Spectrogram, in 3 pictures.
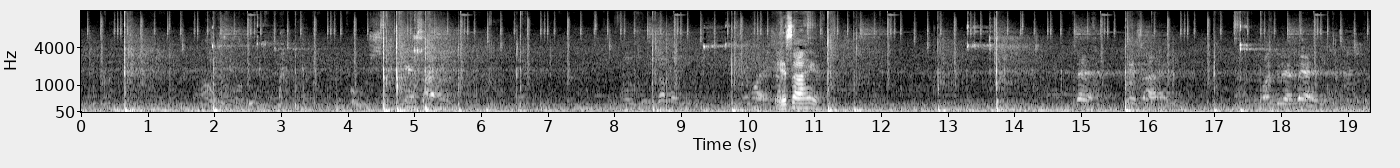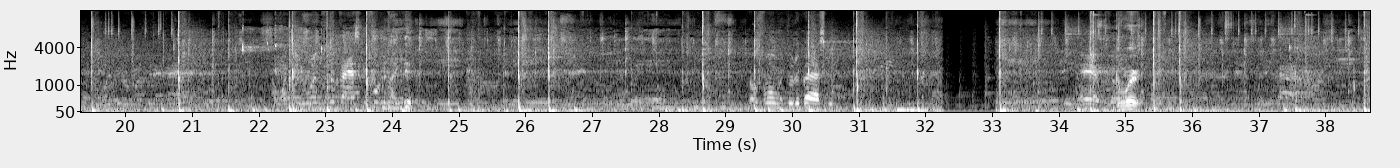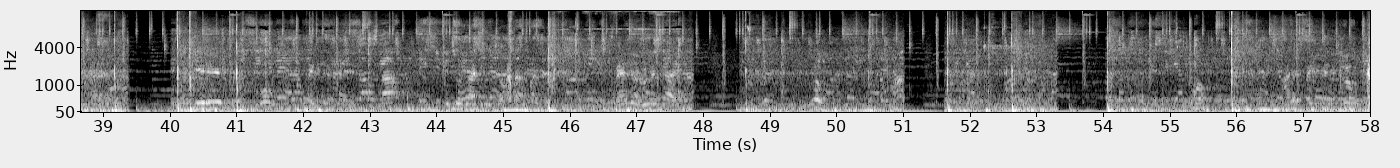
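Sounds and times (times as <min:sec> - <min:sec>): background music: 0:00.0 - 0:58.0
indistinct voices: 0:33.0 - 0:58.0.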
